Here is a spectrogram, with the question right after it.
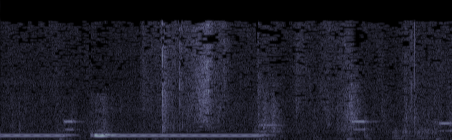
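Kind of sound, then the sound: signal or alarm, telephone keypad dialing tones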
